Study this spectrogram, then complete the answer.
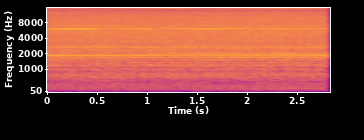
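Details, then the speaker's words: Lite-On LVW5005 DVD/CD recorder finalizing a CD-RW disc: loud steady rushing whoosh with a thin high whistle, disc wound up so fast it blows a draft out the front; it is overspinning, and the owner suspects a bad disc, a failing drive, or both. "you feel the draft coming out of the front of the machine like it's just screaming"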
